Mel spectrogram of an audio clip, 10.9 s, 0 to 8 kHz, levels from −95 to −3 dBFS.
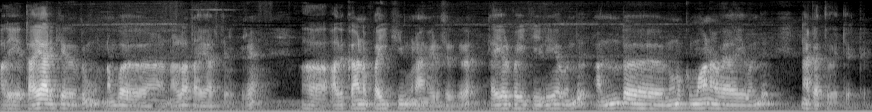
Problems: background sounds at intervals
